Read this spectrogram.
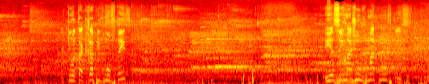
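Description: A ball is kicked with dull thumps in an echoing hall.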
